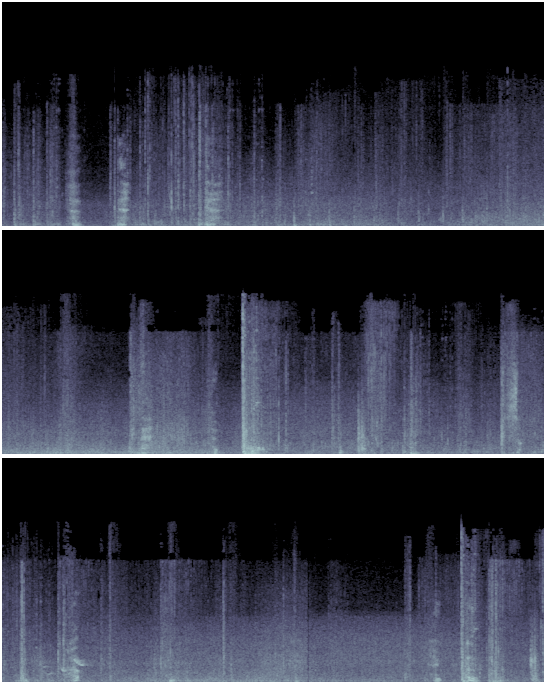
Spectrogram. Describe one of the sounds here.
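Hands and feet scrape and thud on rock as a climber clambers up a cliff.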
